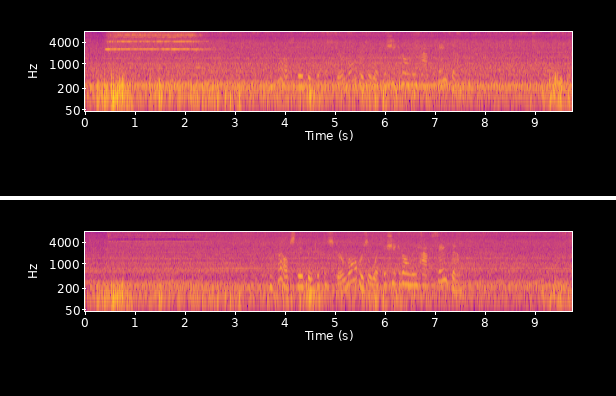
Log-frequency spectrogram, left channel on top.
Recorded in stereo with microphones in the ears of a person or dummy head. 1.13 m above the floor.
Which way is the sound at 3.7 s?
55° right (ahead or behind).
